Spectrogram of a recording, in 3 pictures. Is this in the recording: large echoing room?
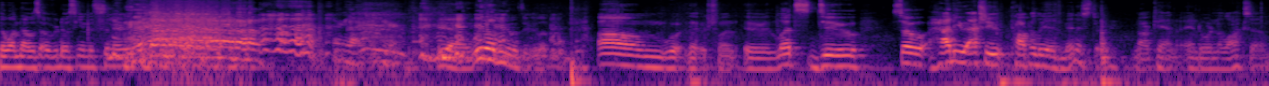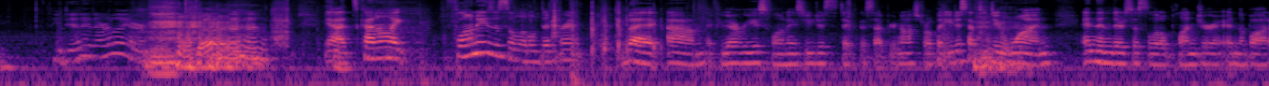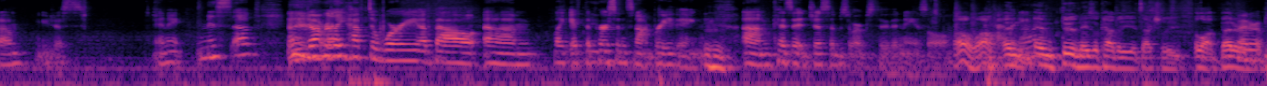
no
